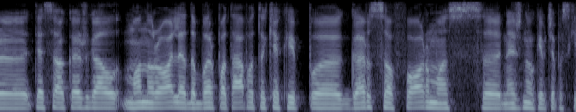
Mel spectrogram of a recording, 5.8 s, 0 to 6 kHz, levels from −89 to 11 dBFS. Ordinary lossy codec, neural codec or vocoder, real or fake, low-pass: AAC, 48 kbps; none; real; 5.4 kHz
